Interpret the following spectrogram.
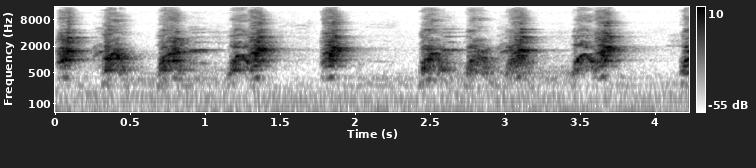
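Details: Dogs inside a kennel barking in quick, sharp bursts, about a dozen barks in four seconds, some overlapping as several voices answer one another, with a faint low hum behind.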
